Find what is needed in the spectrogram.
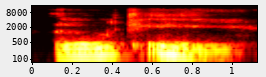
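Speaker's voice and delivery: ordinary delivery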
